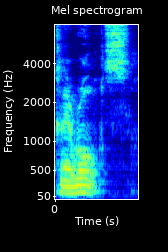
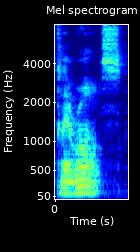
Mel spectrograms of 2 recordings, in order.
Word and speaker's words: Clarence: actually it's actually pronounced claron it's a French name it's pronounced claron that's the true pronunciation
